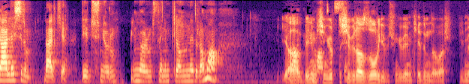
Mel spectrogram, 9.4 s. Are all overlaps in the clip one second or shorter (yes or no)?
no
